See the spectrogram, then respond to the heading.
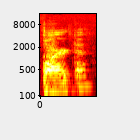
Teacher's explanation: les r paysans c'est les r retroflex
